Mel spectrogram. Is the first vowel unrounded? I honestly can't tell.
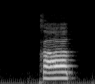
yes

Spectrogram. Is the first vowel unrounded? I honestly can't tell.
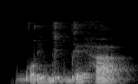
no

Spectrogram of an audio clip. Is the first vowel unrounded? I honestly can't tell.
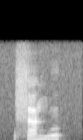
yes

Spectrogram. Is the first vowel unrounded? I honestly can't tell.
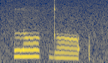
no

